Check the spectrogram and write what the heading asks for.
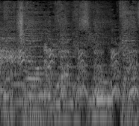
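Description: A dog barks and yips in a quick series of close, loud barks with a few whimpering notes, set against a steady, busy background.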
